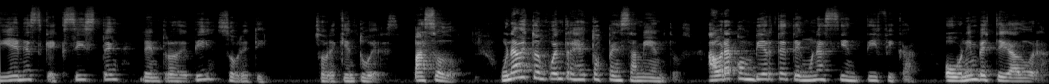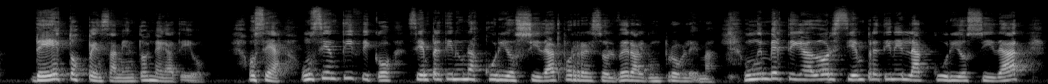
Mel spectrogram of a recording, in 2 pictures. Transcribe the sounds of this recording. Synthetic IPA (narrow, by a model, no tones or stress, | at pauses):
jene̞ske̞ːksist̪e̞ŋd̪e̞nt̪ɾo̞ðe̞t̪iso̞βɾe̞t̪i | so̞βɾe̞kje̞nt̪ue̞̰ɾespaso̞ðo̞̰sunaβe̞st̪ueŋkwe̞nt̪ɾese̞st̪o̞spe̞nsamjẽ̞nt̪o̞s | ao̞ɾako̞mbje̞ɾt̪e̞t̪e̞ːŋunasje̞nt̪ifika̰ | o̞unaimbe̞st̪iɣað̞o̞ɾa̰ | ðe̞est̪o̞spe̞nsamje̞nt̪o̞sne̞ɣat̪ḭβo̞̰s | o̞se̞auŋsje̞nt̪ifiko̞sje̞mpɾe̞t̪je̞neunakuɾjo̞siðað̚po̞ɾre̞so̞lβe̞ɾalɡumpɾo̞β̞le̞̰ma̰uŋimbe̞st̪iɣaðo̞ɾsje̞mpɾet̪jene̞lakuɾjo̞siðad̪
